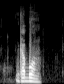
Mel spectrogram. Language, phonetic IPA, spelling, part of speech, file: Russian, [ɡɐˈbon], Габон, proper noun, Ru-Габон.ogg
- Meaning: Gabon (a country in Central Africa)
